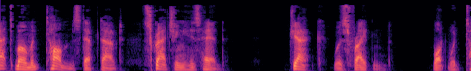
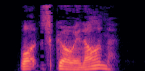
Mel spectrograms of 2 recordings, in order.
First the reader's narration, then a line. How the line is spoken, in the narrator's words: Tom said sleepily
